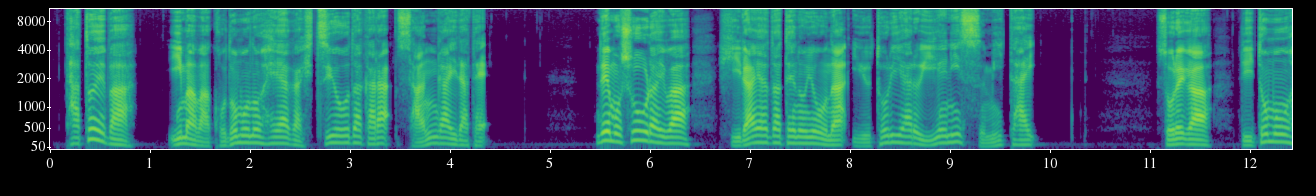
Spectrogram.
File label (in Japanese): 優しさ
